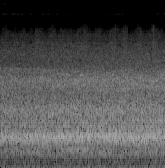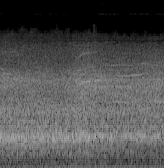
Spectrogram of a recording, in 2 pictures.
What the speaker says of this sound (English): The crowd yelling defense on its feet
